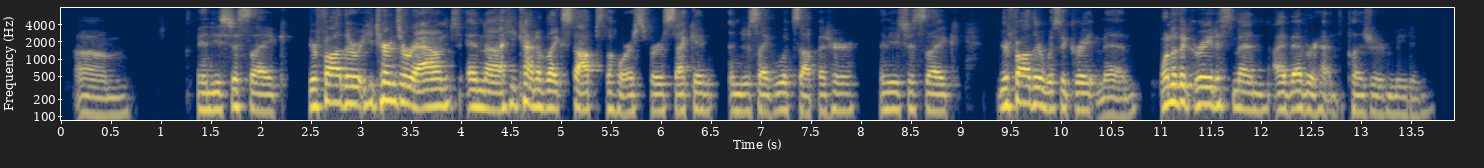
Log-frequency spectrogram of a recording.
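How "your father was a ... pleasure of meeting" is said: play-acted, grave, earnest, solemn, serious delivery. Retelling how a man stops his horse and looks up at her, acting out a solemn, serious tone. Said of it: "he becomes very kind of like solemn and serious".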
